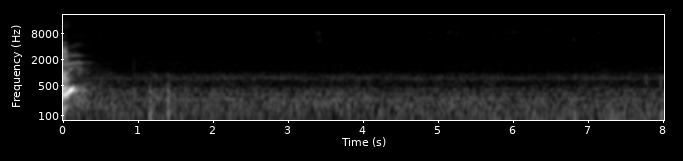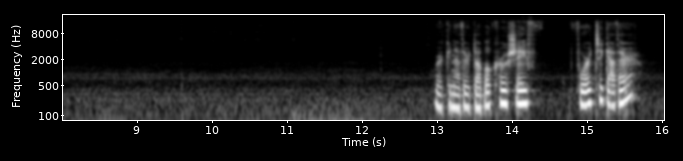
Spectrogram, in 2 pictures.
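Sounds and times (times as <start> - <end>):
low room hum: 0.0 - 16.0
crochet hook rustling and ticking: 2.2 - 13.9.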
